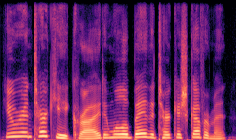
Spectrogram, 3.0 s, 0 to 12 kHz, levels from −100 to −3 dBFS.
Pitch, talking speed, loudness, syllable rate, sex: 255 Hz, 245 wpm, -16 LUFS, 6.5 syllables/s, female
